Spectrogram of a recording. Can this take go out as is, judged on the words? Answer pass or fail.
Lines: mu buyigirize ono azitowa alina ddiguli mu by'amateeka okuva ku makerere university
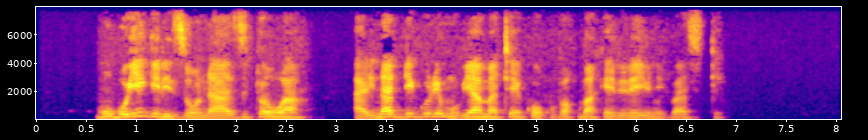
pass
